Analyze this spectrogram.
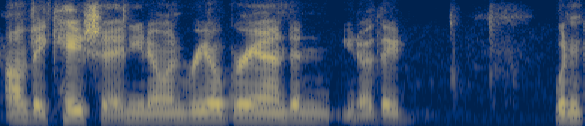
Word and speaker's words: Rio Grande: too but like it's supposed to actually be uh pronounced uh rio grande you know like for real spanish like uh mexican or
